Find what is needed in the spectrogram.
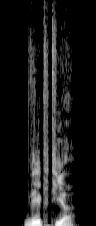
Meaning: wild animal; any animal that is not domesticated, living under natural conditions
- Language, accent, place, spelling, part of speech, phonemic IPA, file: German, Germany, Berlin, Wildtier, noun, /ˈvɪlttiːɐ̯/, De-Wildtier.ogg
